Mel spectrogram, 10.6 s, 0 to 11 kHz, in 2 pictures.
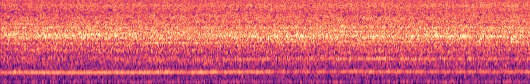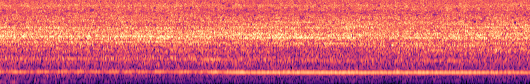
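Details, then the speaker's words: Bosch Premium Electro Duo XXL vacuum on full power with BBK 340 power nozzle: steady airy rush with a thin constant whistle. Air leak at the power nozzle's rear joint connections. "this is a problem that plagues a lot of power nozzles and in this case this BBK 340 isn't immune to it you've got leaky connections you've got leaky connections just in general right in here and also right in here"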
